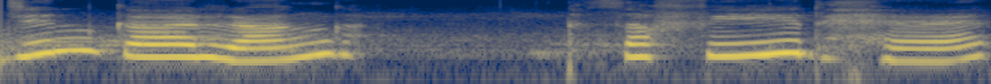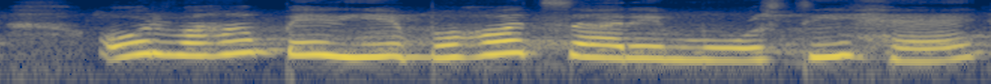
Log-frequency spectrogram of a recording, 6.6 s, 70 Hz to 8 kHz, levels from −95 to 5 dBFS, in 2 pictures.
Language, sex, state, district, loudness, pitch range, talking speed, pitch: Hindi, female, Uttar Pradesh, Lalitpur, -16 LUFS, 300-380 Hz, 110 wpm, 335 Hz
